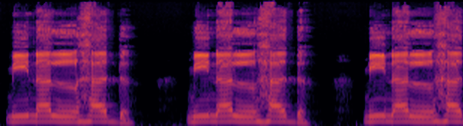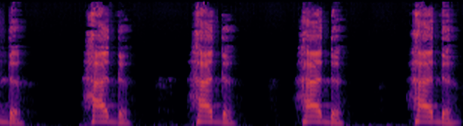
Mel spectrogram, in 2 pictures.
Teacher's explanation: Tu bunyi dia qalqalah sughra pada dal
